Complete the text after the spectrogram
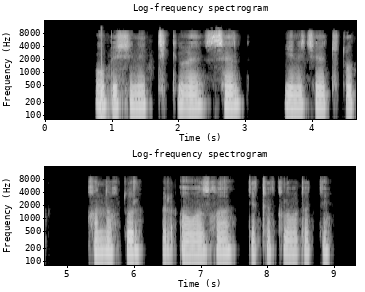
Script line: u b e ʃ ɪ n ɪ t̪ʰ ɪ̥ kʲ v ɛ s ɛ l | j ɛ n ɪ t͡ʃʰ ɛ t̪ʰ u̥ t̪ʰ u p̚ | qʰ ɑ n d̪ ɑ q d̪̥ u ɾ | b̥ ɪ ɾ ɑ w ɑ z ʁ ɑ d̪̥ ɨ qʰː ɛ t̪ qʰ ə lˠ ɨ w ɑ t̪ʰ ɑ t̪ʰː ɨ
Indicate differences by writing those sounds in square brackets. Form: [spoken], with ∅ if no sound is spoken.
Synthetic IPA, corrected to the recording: u b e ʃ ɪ n ɪ t̪ʰ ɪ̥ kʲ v ɛ s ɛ l | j [e] n ɪ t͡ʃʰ ɛ t̪ʰ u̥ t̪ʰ u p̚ | qʰ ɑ n d̪ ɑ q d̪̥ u ɾ | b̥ ɪ ɾ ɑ w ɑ z ʁ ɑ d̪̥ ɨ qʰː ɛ t̪ qʰ ə lˠ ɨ w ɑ t̪ʰ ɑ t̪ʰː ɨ

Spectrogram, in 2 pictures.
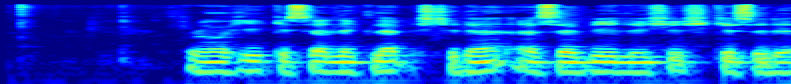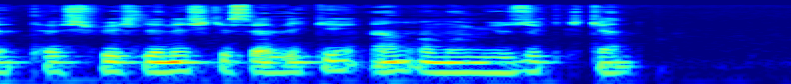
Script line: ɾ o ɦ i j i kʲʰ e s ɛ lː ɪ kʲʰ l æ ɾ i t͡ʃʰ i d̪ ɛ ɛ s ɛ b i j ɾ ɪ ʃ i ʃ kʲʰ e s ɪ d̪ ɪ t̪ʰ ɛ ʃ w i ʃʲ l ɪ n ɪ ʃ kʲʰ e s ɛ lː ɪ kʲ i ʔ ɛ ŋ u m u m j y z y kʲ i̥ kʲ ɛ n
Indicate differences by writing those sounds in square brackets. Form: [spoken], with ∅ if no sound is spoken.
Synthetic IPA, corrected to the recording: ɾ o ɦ i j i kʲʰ e s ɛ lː ɪ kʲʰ l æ ɾ i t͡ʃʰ i d̪ ɛ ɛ s ɛ b i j [l] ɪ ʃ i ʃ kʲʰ e s ɪ d̪ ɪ t̪ʰ ɛ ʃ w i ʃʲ l ɪ n ɪ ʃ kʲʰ e s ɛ lː ɪ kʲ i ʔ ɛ ŋ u m u m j y z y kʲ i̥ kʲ ɛ n

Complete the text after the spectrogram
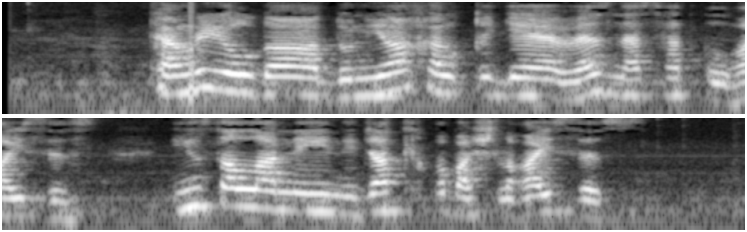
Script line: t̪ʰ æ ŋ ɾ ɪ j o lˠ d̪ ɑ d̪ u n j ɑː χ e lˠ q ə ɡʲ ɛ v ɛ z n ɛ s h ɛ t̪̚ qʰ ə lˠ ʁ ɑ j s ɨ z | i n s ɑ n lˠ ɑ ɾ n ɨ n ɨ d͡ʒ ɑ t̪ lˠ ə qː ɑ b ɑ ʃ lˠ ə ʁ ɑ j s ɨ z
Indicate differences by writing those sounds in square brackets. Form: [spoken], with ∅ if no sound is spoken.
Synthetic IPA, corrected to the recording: t̪ʰ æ ŋ ɾ ɪ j o lˠ d̪ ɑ d̪ u n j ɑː χ [æ] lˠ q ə ɡʲ ɛ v ɛ z n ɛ s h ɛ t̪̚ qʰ ə lˠ ʁ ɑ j s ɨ z | i n s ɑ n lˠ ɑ ɾ n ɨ n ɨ d͡ʒ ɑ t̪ lˠ ə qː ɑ b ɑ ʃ lˠ ə ʁ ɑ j s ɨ z

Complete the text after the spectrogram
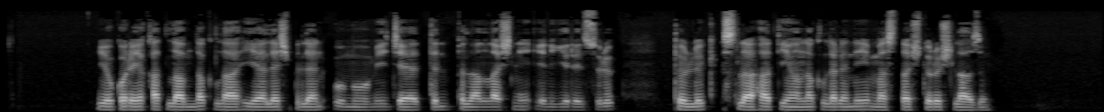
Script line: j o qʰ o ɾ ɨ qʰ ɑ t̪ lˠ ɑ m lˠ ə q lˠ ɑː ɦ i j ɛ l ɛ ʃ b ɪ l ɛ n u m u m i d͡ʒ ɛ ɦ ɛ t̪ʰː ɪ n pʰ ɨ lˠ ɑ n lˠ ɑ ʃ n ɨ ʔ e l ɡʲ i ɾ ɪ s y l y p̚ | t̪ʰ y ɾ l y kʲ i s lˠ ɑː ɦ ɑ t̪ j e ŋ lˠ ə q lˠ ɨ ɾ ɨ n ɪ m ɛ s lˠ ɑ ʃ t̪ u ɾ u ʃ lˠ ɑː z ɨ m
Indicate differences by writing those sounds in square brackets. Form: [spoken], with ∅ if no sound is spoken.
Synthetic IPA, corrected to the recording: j o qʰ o ɾ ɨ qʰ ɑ t̪ lˠ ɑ m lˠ ə q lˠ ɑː ɦ i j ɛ l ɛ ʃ b ɪ l ɛ n u m u m i d͡ʒ ɛ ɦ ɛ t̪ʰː ɪ n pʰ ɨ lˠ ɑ n lˠ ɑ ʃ n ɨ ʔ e l ɡʲ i ɾ ɪ s y [ɾ] y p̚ | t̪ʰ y ɾ l y kʲ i s lˠ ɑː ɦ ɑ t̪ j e ŋ lˠ ə q lˠ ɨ ɾ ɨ n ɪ m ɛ s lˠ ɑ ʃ t̪ u ɾ u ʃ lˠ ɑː z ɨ m

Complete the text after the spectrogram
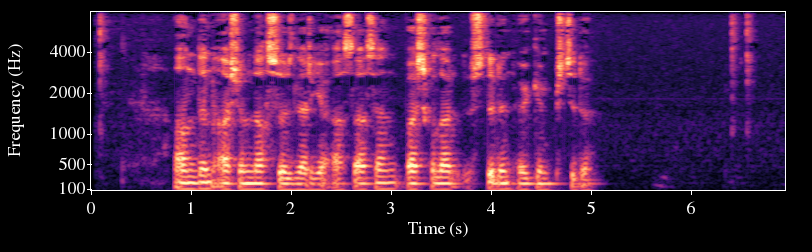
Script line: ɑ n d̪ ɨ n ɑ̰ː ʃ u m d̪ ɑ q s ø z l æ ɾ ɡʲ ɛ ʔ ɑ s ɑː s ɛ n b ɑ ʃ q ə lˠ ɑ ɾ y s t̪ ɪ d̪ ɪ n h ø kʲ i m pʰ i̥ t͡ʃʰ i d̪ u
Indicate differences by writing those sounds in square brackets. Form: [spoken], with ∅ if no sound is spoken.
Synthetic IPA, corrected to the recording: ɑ n d̪ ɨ n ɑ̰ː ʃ u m d̪ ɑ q s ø z l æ ɾ ɡʲ ɛ ʔ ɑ s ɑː s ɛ n b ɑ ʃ q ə lˠ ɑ ɾ y s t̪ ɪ d̪ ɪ n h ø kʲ [y] m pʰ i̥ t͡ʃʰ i d̪ u

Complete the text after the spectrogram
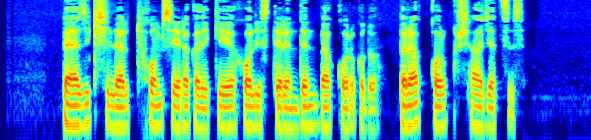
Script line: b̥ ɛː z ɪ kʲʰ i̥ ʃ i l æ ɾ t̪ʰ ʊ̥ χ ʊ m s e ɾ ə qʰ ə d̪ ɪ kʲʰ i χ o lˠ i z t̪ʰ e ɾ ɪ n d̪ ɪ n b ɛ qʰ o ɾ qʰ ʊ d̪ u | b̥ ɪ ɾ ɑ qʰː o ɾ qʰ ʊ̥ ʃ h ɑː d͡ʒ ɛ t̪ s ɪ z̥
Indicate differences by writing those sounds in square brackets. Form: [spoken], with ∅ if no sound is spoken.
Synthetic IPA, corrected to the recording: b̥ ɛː z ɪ kʲʰ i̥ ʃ i l æ ɾ t̪ʰ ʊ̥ χ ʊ m s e ɾ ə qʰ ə d̪ ɪ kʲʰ i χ o lˠ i [s] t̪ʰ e ɾ ɪ n d̪ ɪ n b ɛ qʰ o ɾ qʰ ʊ d̪ u | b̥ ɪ ɾ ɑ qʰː o ɾ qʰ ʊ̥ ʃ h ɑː d͡ʒ ɛ t̪ s ɪ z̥

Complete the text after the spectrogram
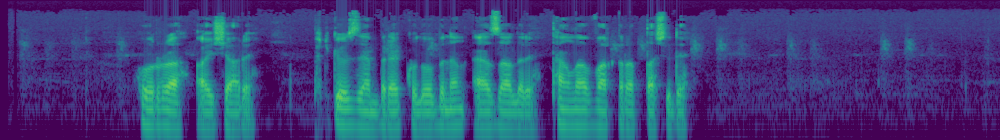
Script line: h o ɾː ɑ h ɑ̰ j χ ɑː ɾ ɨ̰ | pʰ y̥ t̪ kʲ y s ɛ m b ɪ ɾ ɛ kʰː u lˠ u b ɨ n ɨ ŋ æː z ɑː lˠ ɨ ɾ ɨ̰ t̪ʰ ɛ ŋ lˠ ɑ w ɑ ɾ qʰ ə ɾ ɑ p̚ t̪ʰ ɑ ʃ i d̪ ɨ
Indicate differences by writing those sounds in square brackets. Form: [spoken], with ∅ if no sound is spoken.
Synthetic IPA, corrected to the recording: h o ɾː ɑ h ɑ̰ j [ʃ] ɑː ɾ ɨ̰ | pʰ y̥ t̪ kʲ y [z] ɛ m b ɪ ɾ ɛ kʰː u lˠ u b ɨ n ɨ ŋ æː z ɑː lˠ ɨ ɾ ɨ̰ t̪ʰ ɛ ŋ lˠ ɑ [v] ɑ ɾ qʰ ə ɾ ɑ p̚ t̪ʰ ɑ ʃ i d̪ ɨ

